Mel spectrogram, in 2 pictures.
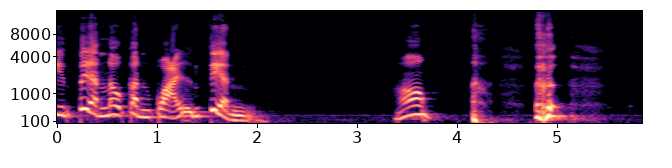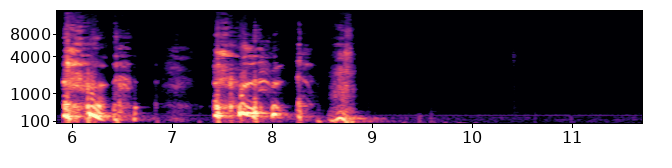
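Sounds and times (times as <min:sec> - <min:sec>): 
speech: 0:00.0 - 0:02.1, 0:03.4 - 0:03.9, 0:04.8 - 0:05.4, 0:06.0 - 0:08.9
man clearing throat: 0:04.2 - 0:05.3, 0:05.9 - 0:09.2
man coughing in a fit blamed on cold air conditioning: 0:04.2 - 0:09.2.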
